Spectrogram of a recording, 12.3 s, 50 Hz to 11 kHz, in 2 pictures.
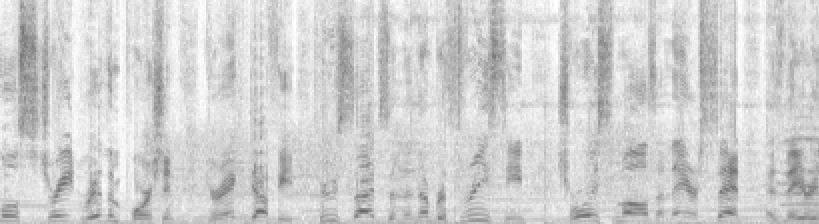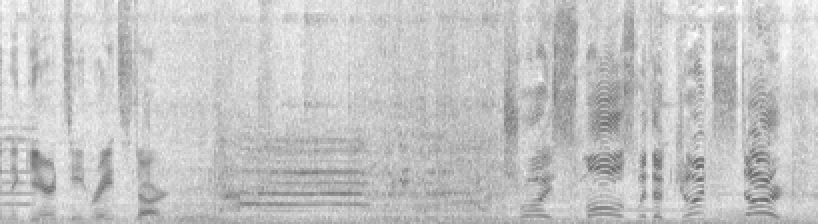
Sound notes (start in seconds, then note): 7.7 engines revving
